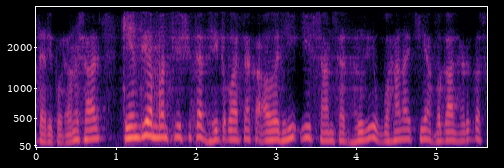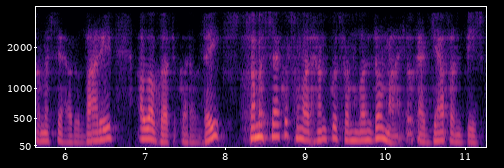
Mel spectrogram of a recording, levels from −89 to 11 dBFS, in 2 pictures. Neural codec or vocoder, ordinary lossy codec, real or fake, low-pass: codec, 16 kHz, 1.1 kbps, Voila-Tokenizer; AAC, 24 kbps; fake; 3.6 kHz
